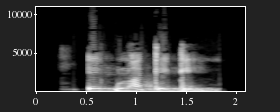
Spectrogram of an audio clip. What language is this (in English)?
Gen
